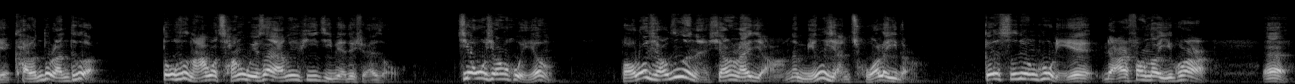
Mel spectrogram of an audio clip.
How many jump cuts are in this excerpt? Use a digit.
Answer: 0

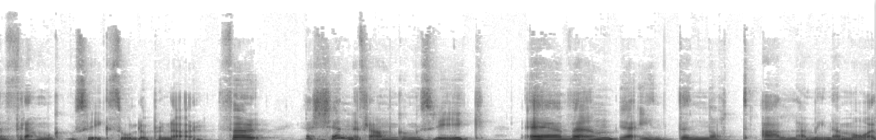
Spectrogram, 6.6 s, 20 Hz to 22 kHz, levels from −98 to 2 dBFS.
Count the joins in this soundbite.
3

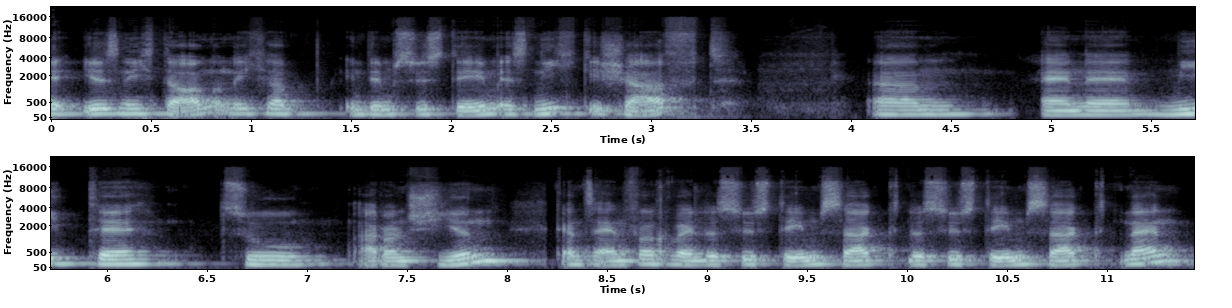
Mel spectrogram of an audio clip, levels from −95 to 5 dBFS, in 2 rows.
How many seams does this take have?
3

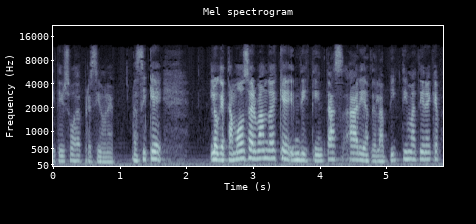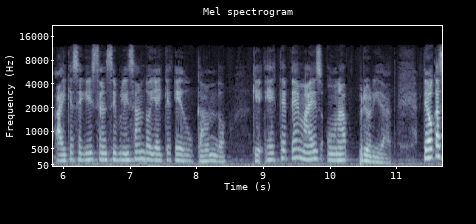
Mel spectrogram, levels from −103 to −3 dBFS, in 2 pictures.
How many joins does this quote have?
5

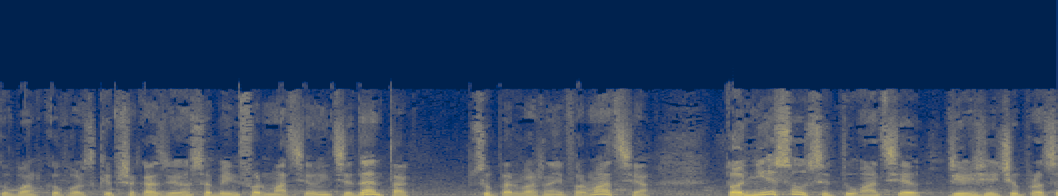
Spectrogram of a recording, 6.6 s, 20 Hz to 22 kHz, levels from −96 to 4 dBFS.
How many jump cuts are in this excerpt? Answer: 0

